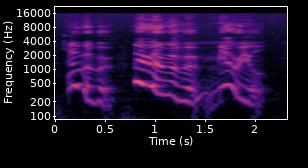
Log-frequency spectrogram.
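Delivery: very high, loud, swooping cartoon voice. Playing an impressions guessing game: Courage voice. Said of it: "that's my favorite impression of all time".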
